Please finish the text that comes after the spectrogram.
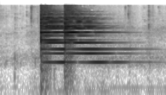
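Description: A hand bell rung to signal ten minutes until mealtime rings twice in quick succession, bright and metallic with high shimmering overtones, then its tone rings on and slowly fades out. No one speaks over it.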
